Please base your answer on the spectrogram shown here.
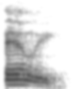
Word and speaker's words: Eli: name it's crazy so Ellie is how you say it right Ellie Ellie everyone does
